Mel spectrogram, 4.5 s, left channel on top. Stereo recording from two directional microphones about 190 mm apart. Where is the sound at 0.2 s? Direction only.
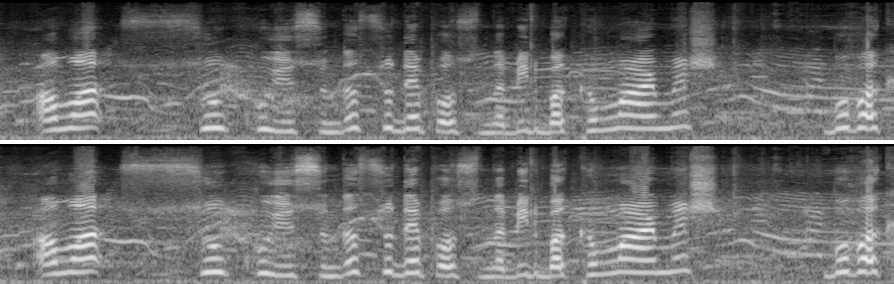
10° left (ahead or behind).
